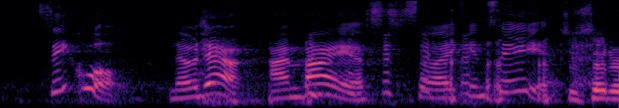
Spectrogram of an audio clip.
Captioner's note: laughing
